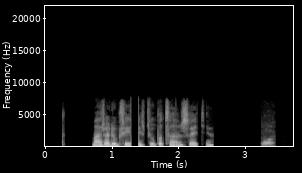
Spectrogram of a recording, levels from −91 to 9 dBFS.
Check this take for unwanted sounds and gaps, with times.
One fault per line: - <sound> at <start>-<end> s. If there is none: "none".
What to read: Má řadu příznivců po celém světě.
- dropout at 1.3-1.4 s
- cough at 3.2-3.5 s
